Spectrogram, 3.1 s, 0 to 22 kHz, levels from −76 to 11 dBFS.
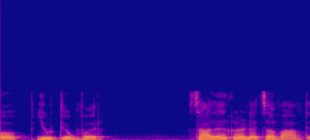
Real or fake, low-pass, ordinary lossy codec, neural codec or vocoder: fake; none; none; codec, 16 kHz, 4 kbps, FunCodec, trained on LibriTTS, 50 frames a second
